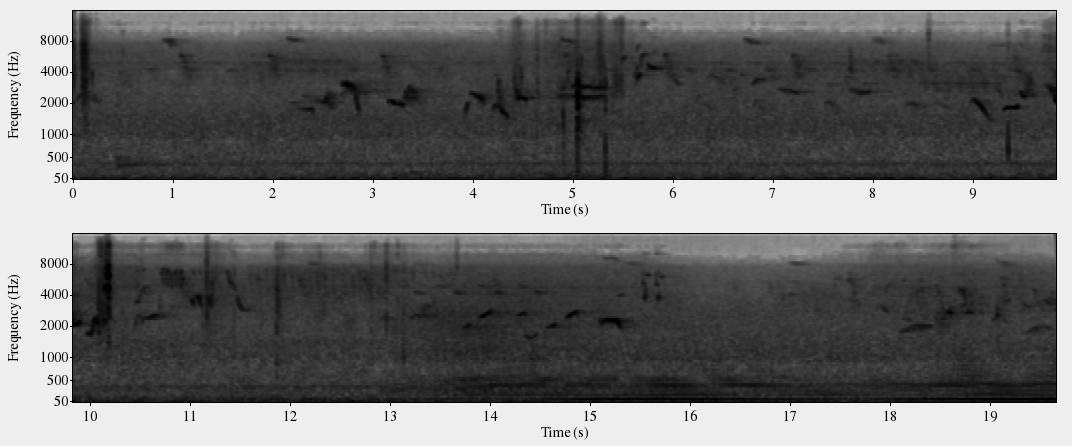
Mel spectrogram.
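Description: Birds chirping, scattered short calls over steady outdoor background noise, with a couple of sharp clicks. About three-quarters of the way through, a low steady hum comes in and grows louder.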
